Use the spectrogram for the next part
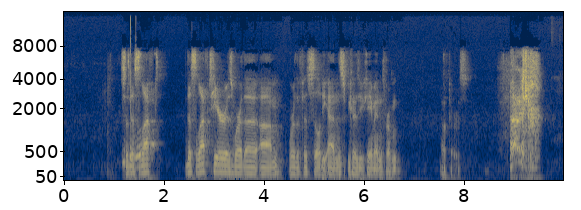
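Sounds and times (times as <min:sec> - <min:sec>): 
speech: 0:01.2 - 0:06.8, 0:07.5 - 0:08.2, 0:08.8 - 0:09.6
person sneezing: 0:08.9 - 0:09.6.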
